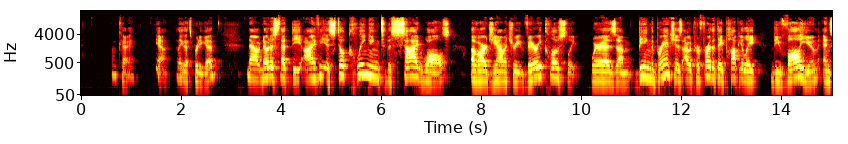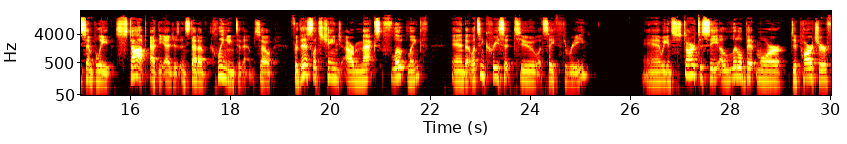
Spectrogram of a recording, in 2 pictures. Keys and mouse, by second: 5.2-6.7 middle drag, 8.4-10.1 middle drag, 10.6-12.2 middle drag, 15.5 middle drag, 15.7-18.6 middle drag, 19.6-21.6 drag, 25.9-26.4 drag, 26.2 middle click, 27.6 middle click, 27.8-28.2 middle drag.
